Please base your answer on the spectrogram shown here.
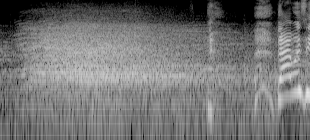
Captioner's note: crowd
